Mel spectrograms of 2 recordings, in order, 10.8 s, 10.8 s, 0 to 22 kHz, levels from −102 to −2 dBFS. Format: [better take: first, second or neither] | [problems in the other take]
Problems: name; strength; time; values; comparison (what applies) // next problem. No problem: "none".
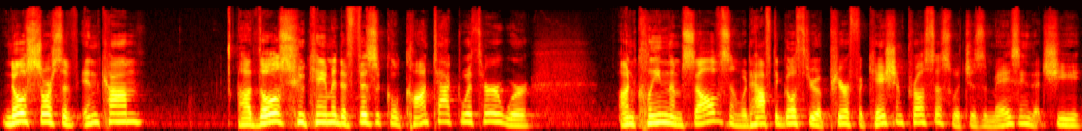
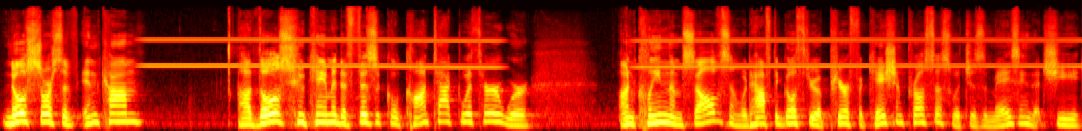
first | high-pitched whine; noticeable; from 1.5 to 5 s and from 6.5 s on; 3.5 kHz, 15 dB below the speech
